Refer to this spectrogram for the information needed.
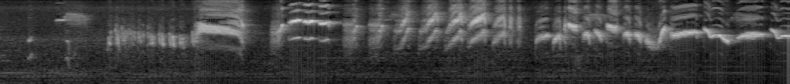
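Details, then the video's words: Chinese hwamei giving its fighting song (hót đấu): after a faint start, loud varied phrases of rapid whistled notes and sweeps, some squeaky and high, in quick bursts with brief pauses. "Họa mi hót đấu hay"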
